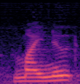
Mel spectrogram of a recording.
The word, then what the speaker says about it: minute: Well, it's actually that's what everybody says, a minute order. But let's say it correctly. It's a minute order. Minute. The word minute means small.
